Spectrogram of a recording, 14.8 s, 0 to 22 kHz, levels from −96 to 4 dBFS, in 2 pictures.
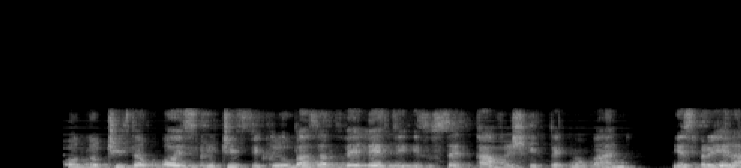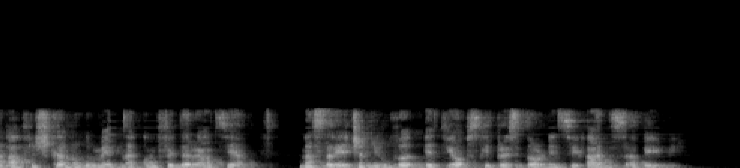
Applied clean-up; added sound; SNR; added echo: neural mask model DeepFilterNet 3.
